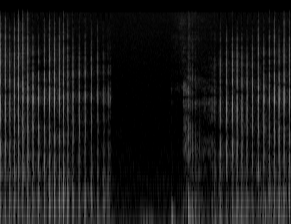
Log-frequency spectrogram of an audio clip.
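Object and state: Cardboard board book.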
